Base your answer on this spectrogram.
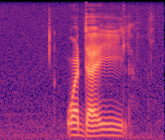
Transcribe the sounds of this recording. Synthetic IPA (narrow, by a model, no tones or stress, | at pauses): wʔadʱajiːla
